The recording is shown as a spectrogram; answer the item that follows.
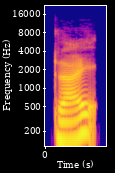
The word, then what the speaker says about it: trie: First of ऑल कुछ लोग उसे बहुत गलत प्रोनाउंस करते हैं। सब लोग उसे ट्री प्रोनाउंस करते हैं। बट ट्री इससे पहले जो हमने टॉपिक्स में पढ़ा था बाइनरी ट्री या बाइनरी सर्च ट्री वो सब हमारे ट्रीज़ ये हमारा ट्राई है।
